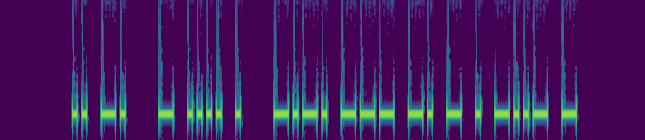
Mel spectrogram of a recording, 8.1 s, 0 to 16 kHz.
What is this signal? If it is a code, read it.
Morse code, heard as a keyed tone, about 21 wpm, 700 Hz. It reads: IN THE CONTEXT
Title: Build A Phrase - 4-Word Phrases - 20wpm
